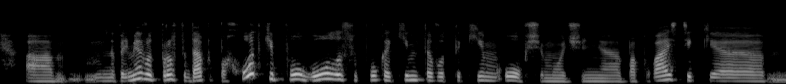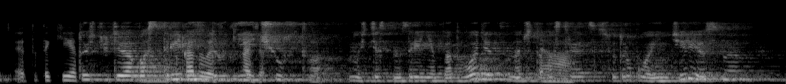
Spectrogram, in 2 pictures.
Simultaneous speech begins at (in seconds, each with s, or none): 9.2 s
